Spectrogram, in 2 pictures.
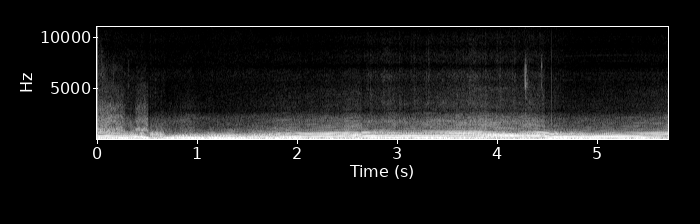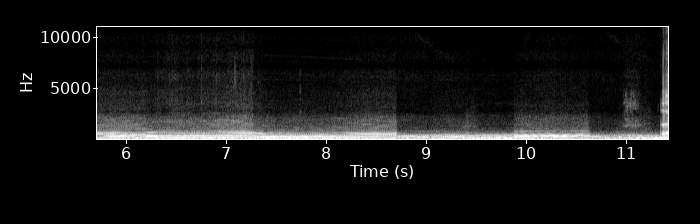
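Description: A Mercedes-AMG GLE63S engine in a racing video game, revving steadily and loud for the whole stretch, its pitch climbing and dipping through gear changes with a continuous rich harmonic drone.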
